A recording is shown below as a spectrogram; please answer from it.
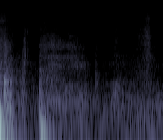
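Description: A single light knock about half a second in as the slatted wooden bed base is handled, otherwise quiet room tone.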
